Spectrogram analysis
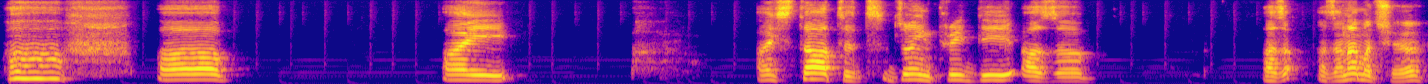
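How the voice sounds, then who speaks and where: Man, halting, fairly high voice. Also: darkish tone, soft background music. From Bulgaria. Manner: halting, with many restarts and fillers. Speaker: guest, 3D artist. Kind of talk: casual interview chat.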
